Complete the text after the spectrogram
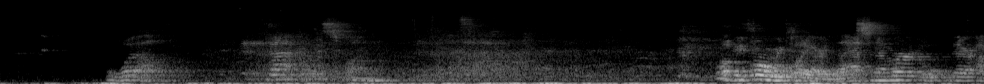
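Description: A man speaks calmly into a microphone over loudspeakers in a large hall.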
